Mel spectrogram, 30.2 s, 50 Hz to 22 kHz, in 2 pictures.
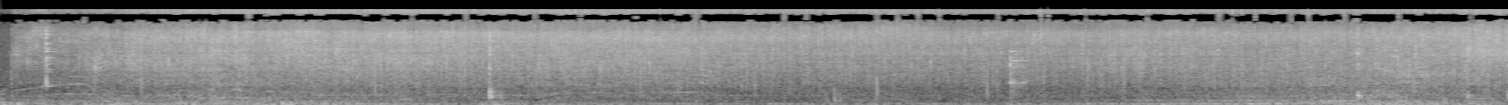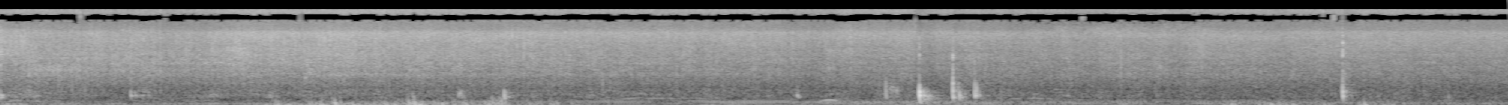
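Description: Sliced raw beef sizzling in a hot wok with garlic, the sizzle jumping up as the meat goes in at the start and then running steadily. A metal spatula stirs it, with occasional sharp clicks and scrapes against the wok, a few together about 24 seconds in.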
